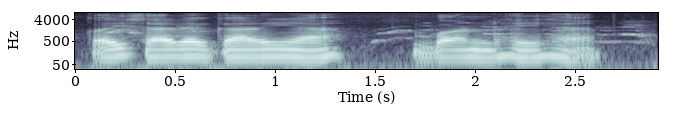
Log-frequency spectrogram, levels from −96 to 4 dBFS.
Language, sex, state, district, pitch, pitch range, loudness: Hindi, male, Bihar, Patna, 110 Hz, 105-115 Hz, -13 LUFS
